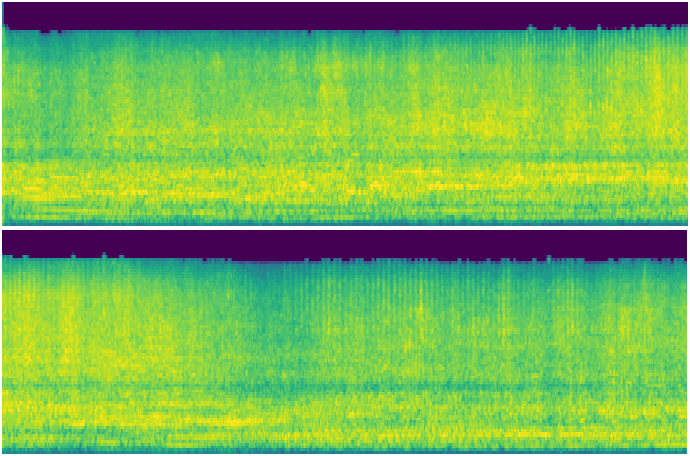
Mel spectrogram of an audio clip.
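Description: Race car engines roar loudly, revving up and down as they pass.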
